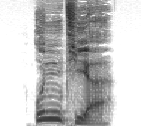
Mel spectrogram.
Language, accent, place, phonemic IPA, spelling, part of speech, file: German, Germany, Berlin, /ˈʊnˌtiːɐ̯/, Untier, noun, De-Untier.ogg
- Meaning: beast (wild, aggressive animal, which can be legendary)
